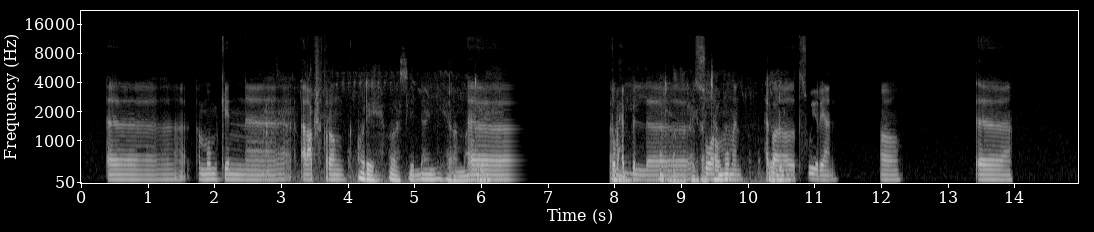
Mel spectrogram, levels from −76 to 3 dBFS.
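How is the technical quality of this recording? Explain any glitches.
Two glitches in the call audio, one right after the other, and the top end stops around 12 kHz, as you'd expect from the Opus call path.

From 6.35 to 7.97 s there's a long network dropout, likely. The receiver stretches the last sound into a fading buzz or hiss, then about 1.18 s of near-silence. When the audio resumes, roughly a second of speech is simply gone.

From 8.07 to 11.81 s the jitter buffer speed-up kicks in. The backlog, about half a second, gets trimmed by repeatedly cutting tiny pitch-period slices, so the speech runs at about 115% speed at normal pitch and sounds rushed.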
